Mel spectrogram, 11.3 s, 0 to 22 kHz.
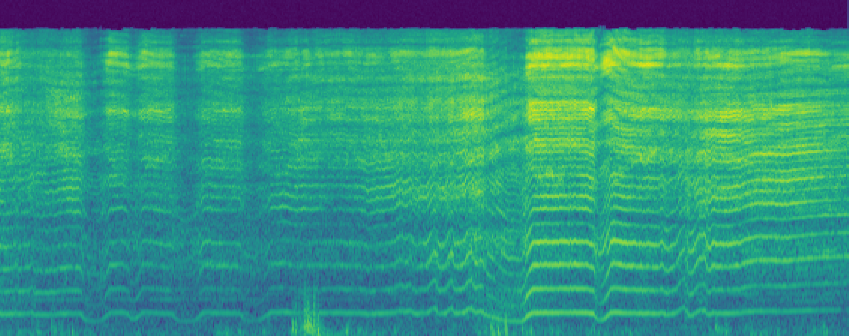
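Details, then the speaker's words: Nitro RC car on a cold morning, about 40–45°F, warming up: high buzzing engine blipped repeatedly, slightly lazy coming up and burbly on each dip, running a little rich due to the cold. "Running a little rich just because it's really cold. It's like 40 degrees out, 45 out."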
